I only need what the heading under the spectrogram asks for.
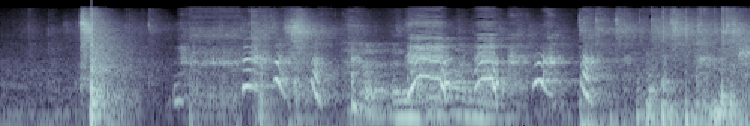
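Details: Female Jack Russell Terrier playing with balloons, giving a run of high, arching whiny yips, about six in three seconds, bending up then down, after a sharp thump near the start.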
